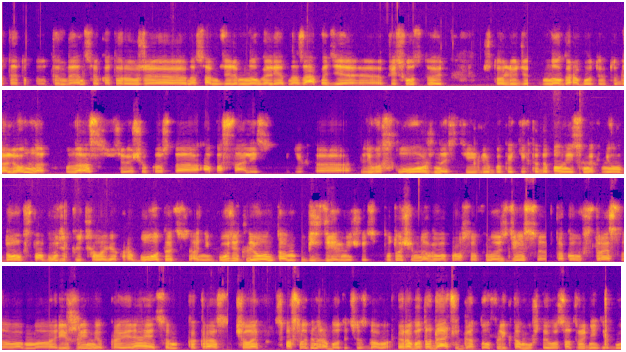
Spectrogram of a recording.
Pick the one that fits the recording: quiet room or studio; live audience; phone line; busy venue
phone line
